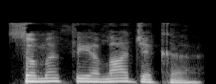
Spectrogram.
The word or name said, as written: Summa Theologica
